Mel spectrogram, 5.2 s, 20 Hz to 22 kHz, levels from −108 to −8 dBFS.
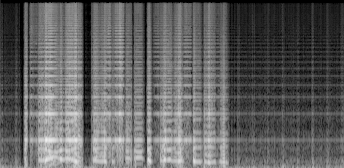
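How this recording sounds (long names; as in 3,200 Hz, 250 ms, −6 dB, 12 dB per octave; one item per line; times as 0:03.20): a buzz of ramps at a fixed pitch in blocks of 64 samples
chopped level 4.5 Hz, depth 60%, duty 15%
Opus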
